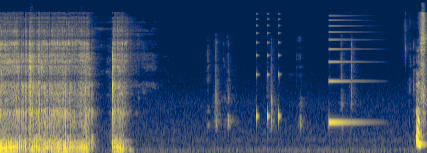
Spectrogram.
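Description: Loud snoring-like breaths open the scene in an animated Alice in Wonderland story, two heavy rasping pulses followed by quiet scattered clicks, beeps and a brief tone, then a final short burst.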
